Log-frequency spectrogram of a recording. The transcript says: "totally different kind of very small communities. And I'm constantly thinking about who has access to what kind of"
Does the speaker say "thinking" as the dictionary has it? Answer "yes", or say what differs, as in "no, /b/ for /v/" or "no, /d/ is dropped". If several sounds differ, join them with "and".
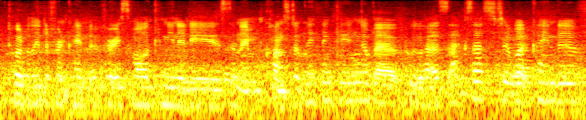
yes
